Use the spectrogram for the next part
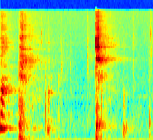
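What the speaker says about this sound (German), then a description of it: "Na, hast du ein bisschen Husten?" A couple of short, sharp coughs during a German Minecraft playthrough, two separate bursts about half a second apart, close and clear with no talking.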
